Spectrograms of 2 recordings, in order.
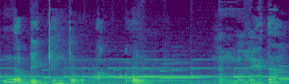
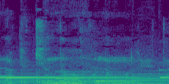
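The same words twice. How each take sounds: First: It sounds sarcastic. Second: It sounds disappointed.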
